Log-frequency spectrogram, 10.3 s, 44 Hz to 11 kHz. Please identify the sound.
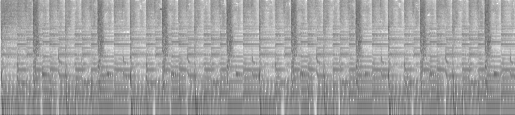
Loop Nothing Can Stop Progress 11
A music loop to be used in fast paced games with tons of action for creating an adrenaline rush and somewhat adaptive musical experience.
war, videogames, loop, gamedev, Video-Game, music-loop, gaming, battle, videogame, indiedev, game, games, music, indiegamedev, victory, gamedeveloping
